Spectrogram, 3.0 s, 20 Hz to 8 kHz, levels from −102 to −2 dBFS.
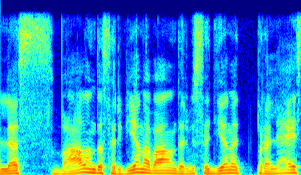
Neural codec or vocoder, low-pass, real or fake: none; 7.2 kHz; real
